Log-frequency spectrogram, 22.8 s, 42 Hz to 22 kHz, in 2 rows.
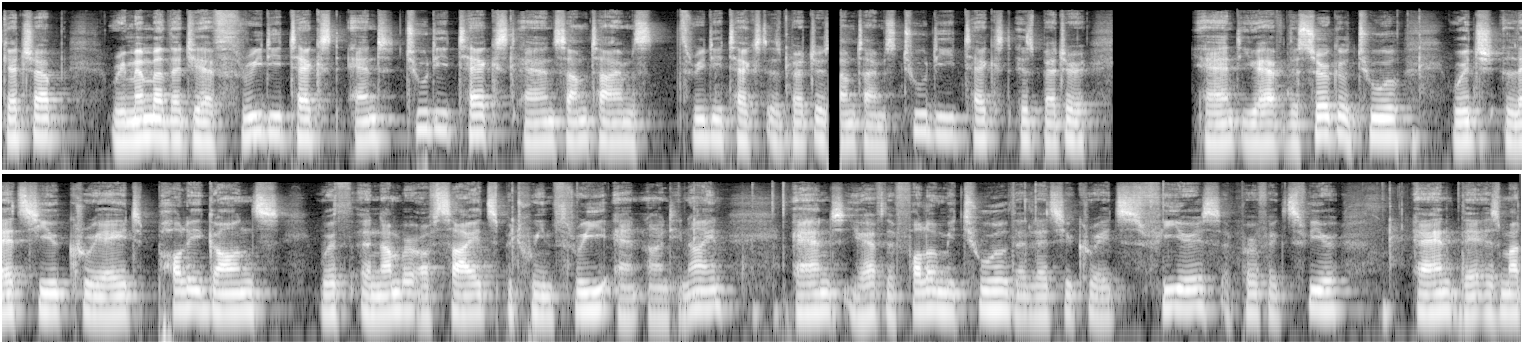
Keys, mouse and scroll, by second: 0.6 scroll down 1, 0.9-1.3 scroll up 2, 3.4 middle click, 5.6 shift+middle click, 7.4 scroll down 1, 8.6 shift+middle click, 10.3 shift+middle click, 14.9 shift+middle click, 16.3 shift+middle click, 16.8 space, 17.3 scroll up 2, 18.6 click, 20.7-21.1 scroll down 2, 21.4 shift+middle click.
